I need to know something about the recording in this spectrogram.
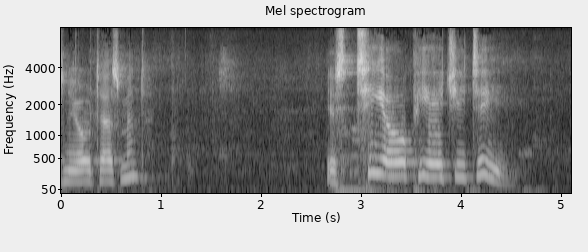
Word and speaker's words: Tophet: the old testament is t-o-p-h-e-t t-o-p-h-e-t tophet i think it's written th in the king james t-o-p-h-e-t-h tofit modern pronunciation and it means a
